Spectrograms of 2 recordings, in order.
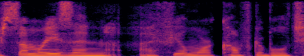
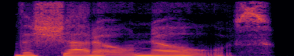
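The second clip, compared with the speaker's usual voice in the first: full, deep, theatrical, dramatic put-on voice. Prompted by the narrator, a man says the line; whole deep voice. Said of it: "with the whole deep voice and everything".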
